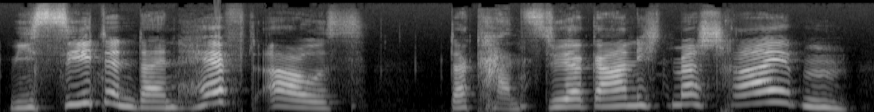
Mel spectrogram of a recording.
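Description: A woman's voice: high voice, sing-song, unhurried, clean tone, voice pushed up, heavily acted. A woman putting on a stern scolding schoolteacher. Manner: scolding, loud and raised. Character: stern female class teacher.

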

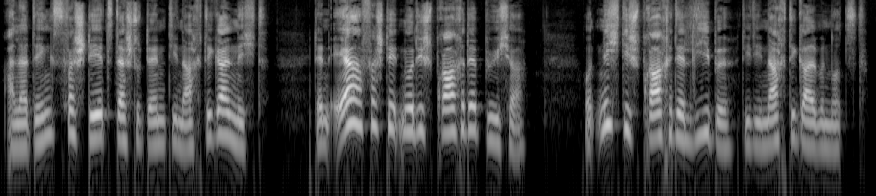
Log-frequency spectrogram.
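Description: A man telling a fairy tale in a gentle, measured storytelling manner. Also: a little high, expressive, dry recording, studio quality. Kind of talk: scripted storytelling.

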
